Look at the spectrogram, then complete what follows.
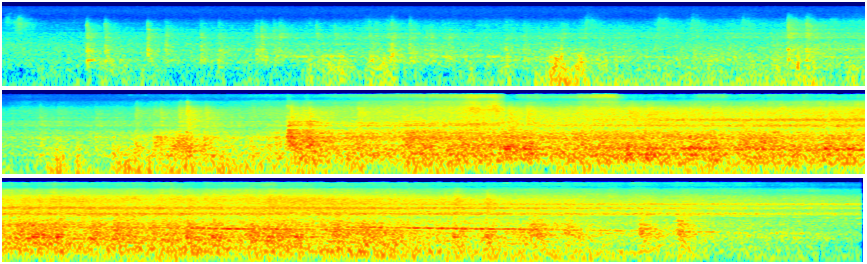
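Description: Out-of-service electric multiple-unit train approaching over the points and running in along the platform: faint scattered wheel clicks at first, building about ten seconds in to a loud rumble of wheels on rail with a whine that falls in pitch, then fading near the end.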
